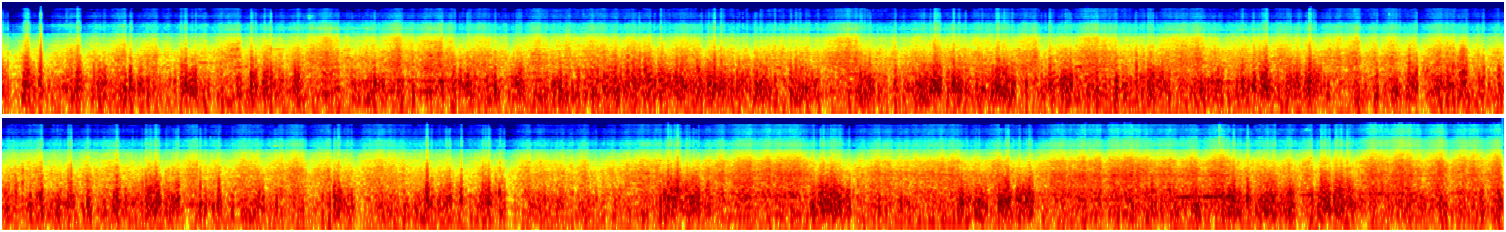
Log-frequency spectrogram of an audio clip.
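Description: Wind buffeting the microphone of a cyclist's camera while riding in town traffic, with car engines mixed in; the rushing noise rises and falls unevenly throughout.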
